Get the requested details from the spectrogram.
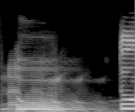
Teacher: ਇਹਨੂੰ ਤੂੰ ਨਹੀਂ ਪੜਨਾ ਟਿੱਪੀ ਲਾ ਕੇ ਟਿੱਪੀ ਤੋਂ ਰਹਿਤ ਪੜਨਾ ਤੂ ਤੂ ਹਾਂ ਇਥੇ ਟਿੱਪੀ ਨਹੀਂ ਲੱਗੀ ਟਿੱਪੀ ਤੋਂ ਰਹਿਤ ਪੜਨਾ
